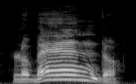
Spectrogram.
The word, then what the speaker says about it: lo vendo: Lo vendo. Yes. That push is important. Again, that down push on the syllable before last is a signal to Spanish ears that you're in the present tense.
